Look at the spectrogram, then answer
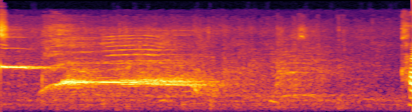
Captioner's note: applause & Cheering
